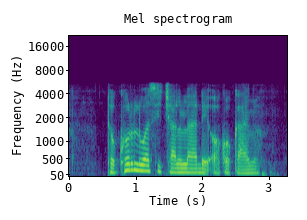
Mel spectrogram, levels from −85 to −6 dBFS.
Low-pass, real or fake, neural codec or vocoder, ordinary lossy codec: 5.4 kHz; fake; codec, 16 kHz, 4.8 kbps, FACodec; none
